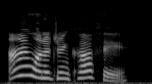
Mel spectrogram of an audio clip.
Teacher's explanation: your auditory cortex lit up on the two words that were stressed. Drink and coffee.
